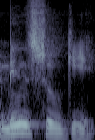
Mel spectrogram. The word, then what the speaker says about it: 민수기: 그래서 민 발음 잘해야 됩니다. 김민숙민숙할 때처럼 들려요. 민수기 민수기입니다.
